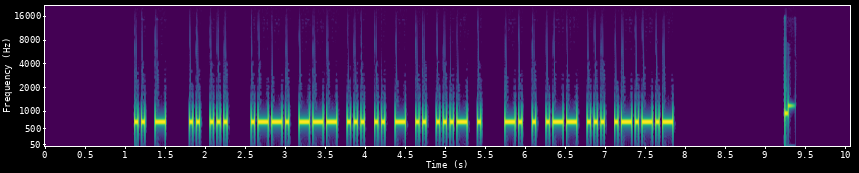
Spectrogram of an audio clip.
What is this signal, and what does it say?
Morse code, heard as a keyed tone, about 27 wpm, 700 Hz. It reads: IT IS POSITIVE NEWS.
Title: Sentences from Top 1000 Words - Review Part 5 - 28wpm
